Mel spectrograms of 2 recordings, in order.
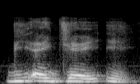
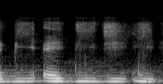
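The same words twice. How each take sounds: First: Slow, drawn-out بی ای جی ای, leaving out the دی; بی ای جی ای spelled slowly, letter by letter, missing the دی; wrong spelling. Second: بی ای دی جی ای as the right spelling, spoken letter by letter; correct spelling. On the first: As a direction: spell بی ای جی ای slowly as the mistake to avoid. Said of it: "ننویسی مثلاً". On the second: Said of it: "باید بنویسی". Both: Shown as a demonstration.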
